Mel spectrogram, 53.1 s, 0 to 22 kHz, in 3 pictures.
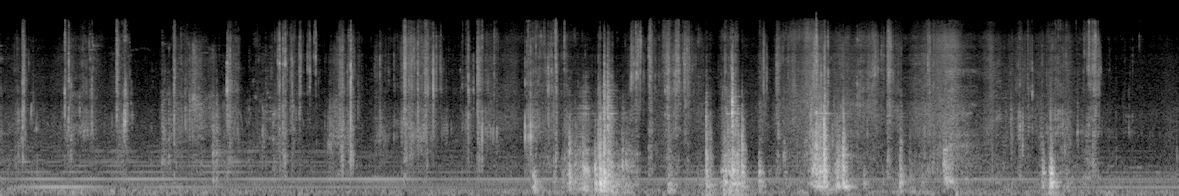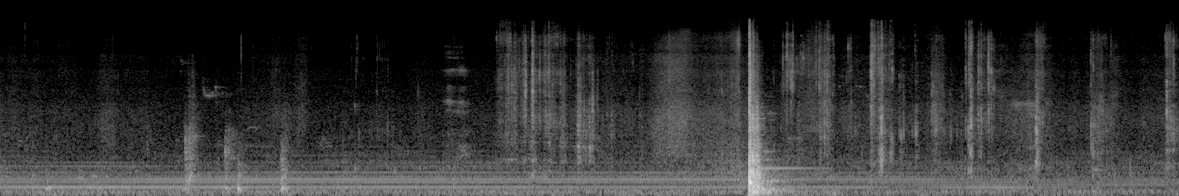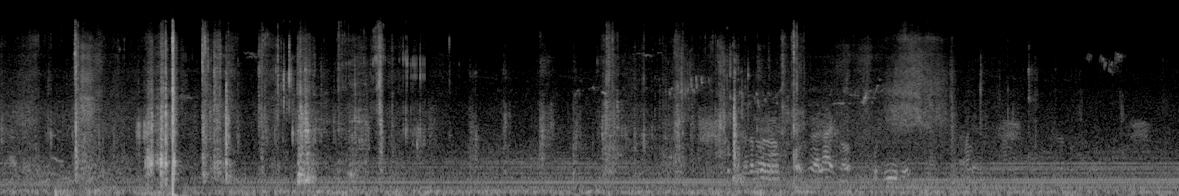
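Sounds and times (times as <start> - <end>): low steady hum: 0.0 - 53.0
knocks thuds and rattles: 28.9 - 29.6.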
